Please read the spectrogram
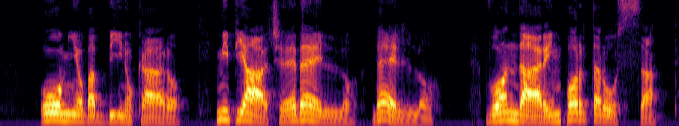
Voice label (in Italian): espressivo; Gianni Schicchi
